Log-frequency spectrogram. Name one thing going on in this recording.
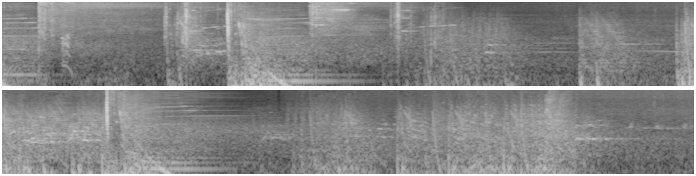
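Laser rifle shots crack in quick bursts.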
